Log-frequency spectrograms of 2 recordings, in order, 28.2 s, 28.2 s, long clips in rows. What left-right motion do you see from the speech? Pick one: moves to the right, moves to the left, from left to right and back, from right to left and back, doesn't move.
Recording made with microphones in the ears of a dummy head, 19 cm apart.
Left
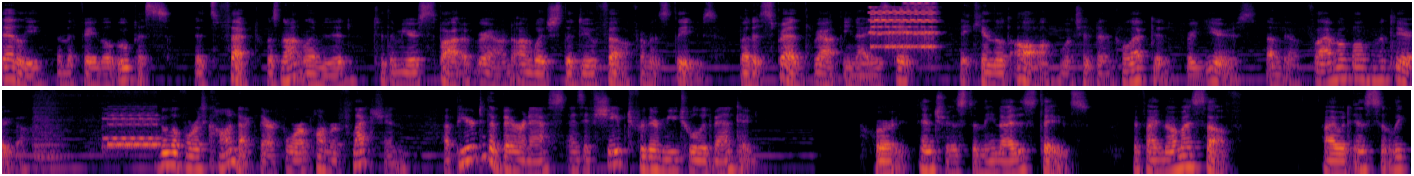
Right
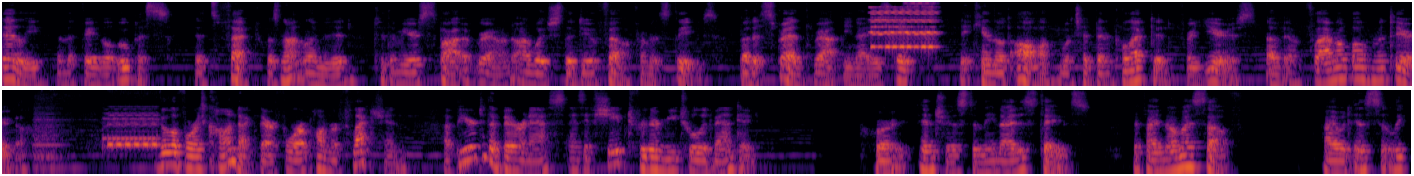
from left to right and back.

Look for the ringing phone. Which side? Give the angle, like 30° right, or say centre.
30° left.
